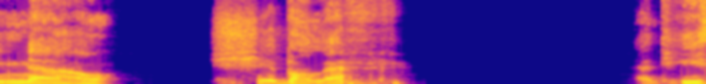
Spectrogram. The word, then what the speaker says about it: Shibboleth: If he said, nay, then they said unto him, say now, Shibboleth. And he said, Sibboleth, for he could not frame to pronounce it right.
